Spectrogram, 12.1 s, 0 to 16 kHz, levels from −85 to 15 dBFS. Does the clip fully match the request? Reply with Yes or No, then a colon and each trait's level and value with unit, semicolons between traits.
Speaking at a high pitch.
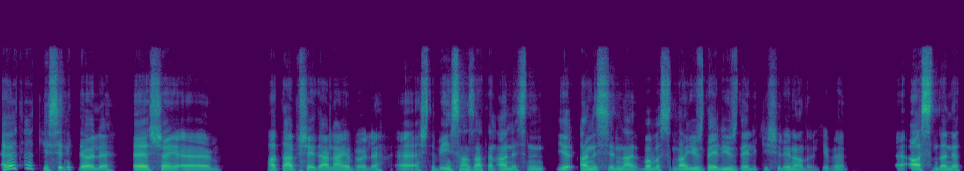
No: low, 105 Hz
